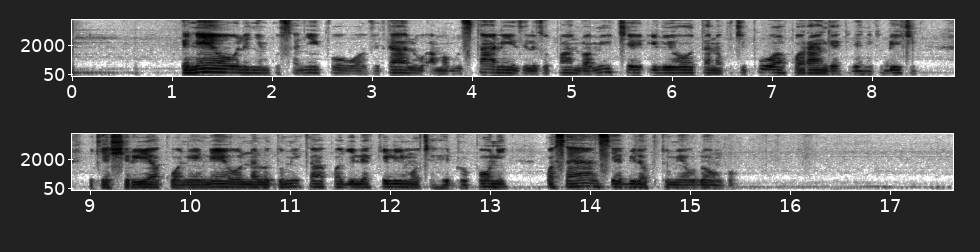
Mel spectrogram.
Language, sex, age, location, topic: Swahili, male, 25-35, Dar es Salaam, agriculture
